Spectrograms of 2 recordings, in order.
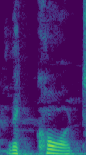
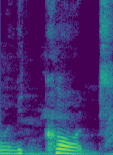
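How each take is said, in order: First: Record said as REC-ord, stress on REC, slowly; stress on first syllable. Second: Record said as re-CORD, stress on CORD, slowly; stress on second syllable. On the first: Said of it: "Stress is on the first level". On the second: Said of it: "stress is on the second syllable". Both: Shown as a demonstration.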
